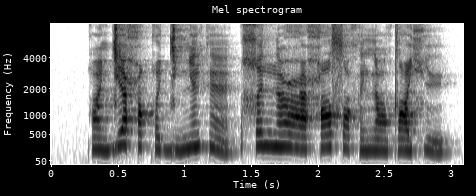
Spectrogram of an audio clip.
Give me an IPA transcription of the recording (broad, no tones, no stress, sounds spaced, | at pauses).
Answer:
q œ̃ ɟ e ħ y q y ɟ ɛ ɲ ɛ̃ k ɛ̃ | χ ɪ n œ̃ ʕ ɛ ħ ɛ sˤ œ x ə̃ lʲ ɛ̃ tˤ ɛ ç y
